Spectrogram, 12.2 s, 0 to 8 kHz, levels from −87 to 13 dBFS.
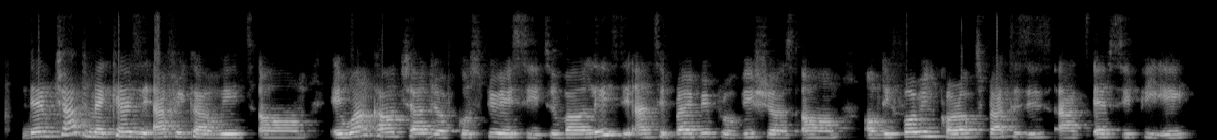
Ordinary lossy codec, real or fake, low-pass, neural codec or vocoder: none; fake; 7.2 kHz; codec, 16 kHz, 6 kbps, DAC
